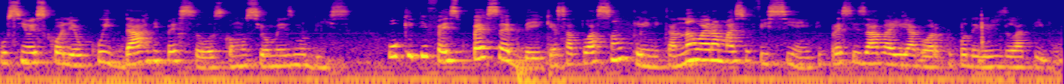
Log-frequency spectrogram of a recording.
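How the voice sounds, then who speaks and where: A woman's voice: medium pitch, moderate pace, echoey room, background noise. A woman hosting a podcast, asking formal, polite interview questions. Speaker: podcast host.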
